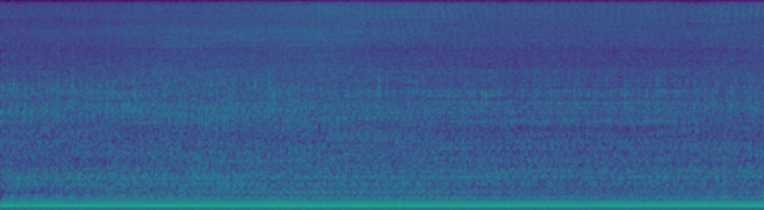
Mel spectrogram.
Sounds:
idling
vehicle
engine

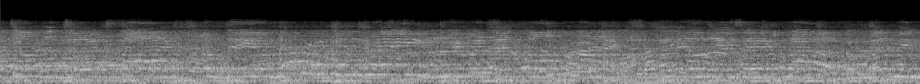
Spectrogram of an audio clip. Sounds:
music
speech

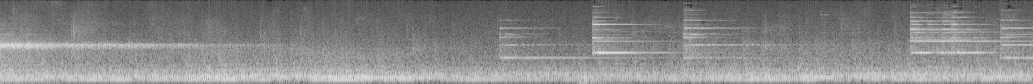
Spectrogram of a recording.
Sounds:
mallet percussion
xylophone
glockenspiel

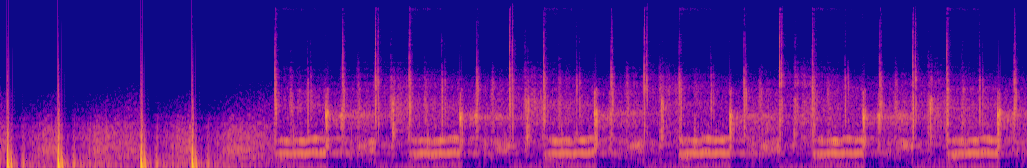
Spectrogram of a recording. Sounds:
music

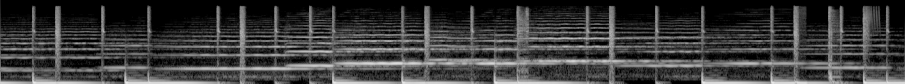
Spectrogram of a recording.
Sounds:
music
musical instrument
fiddle

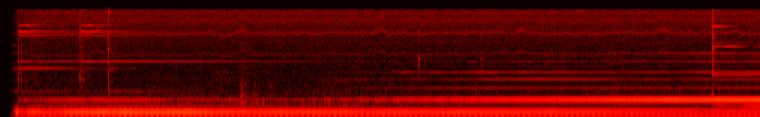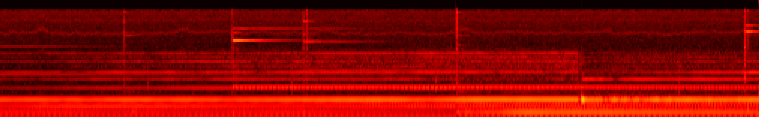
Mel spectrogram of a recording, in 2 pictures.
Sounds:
playing tuning fork

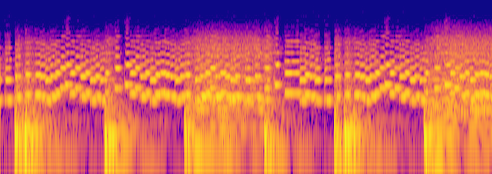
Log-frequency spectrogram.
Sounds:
music

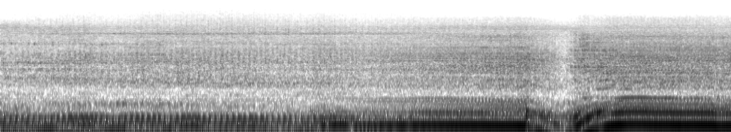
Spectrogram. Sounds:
vehicle
motor vehicle (road)

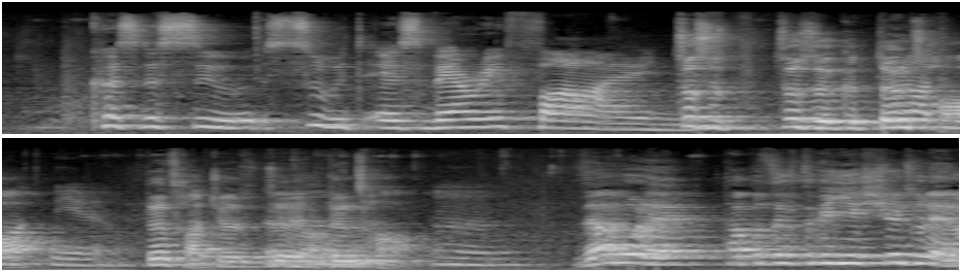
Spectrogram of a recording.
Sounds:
speech

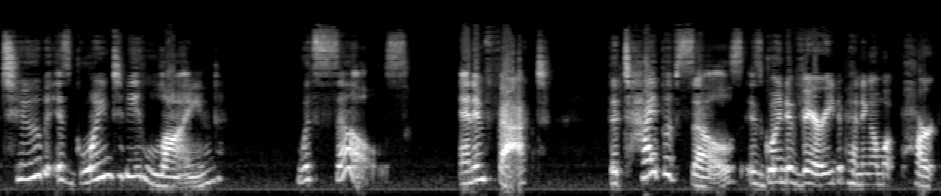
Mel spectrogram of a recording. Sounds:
speech

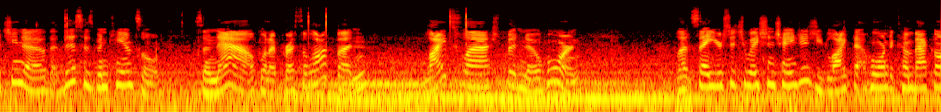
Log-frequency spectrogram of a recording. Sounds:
speech
outside, urban or man-made
vehicle

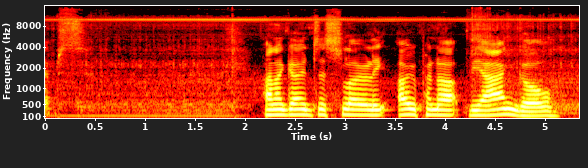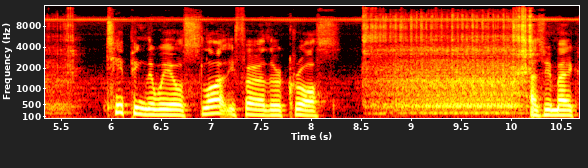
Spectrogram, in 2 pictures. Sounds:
tools
speech

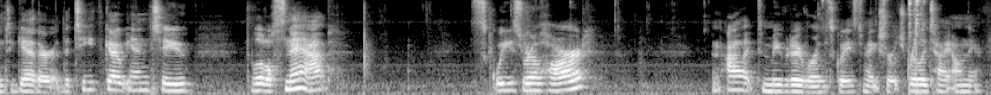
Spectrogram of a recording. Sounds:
speech

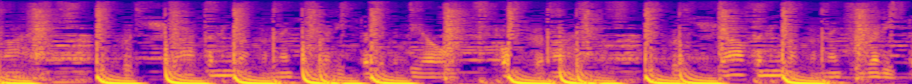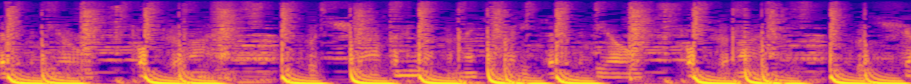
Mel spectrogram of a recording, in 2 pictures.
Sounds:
music
sound effect

